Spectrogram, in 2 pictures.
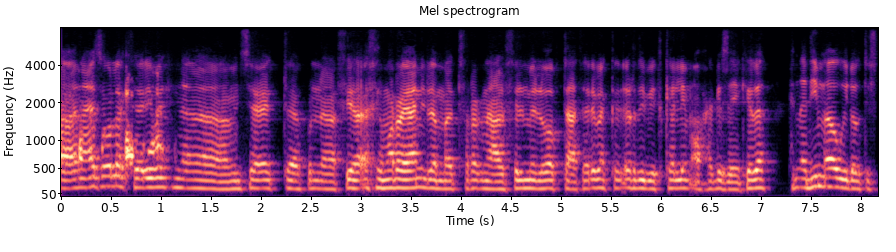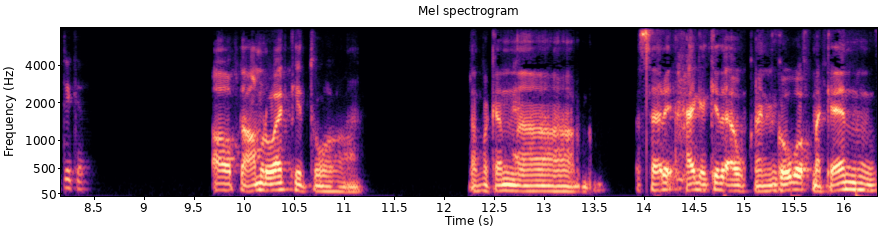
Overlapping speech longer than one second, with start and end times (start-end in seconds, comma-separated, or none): none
